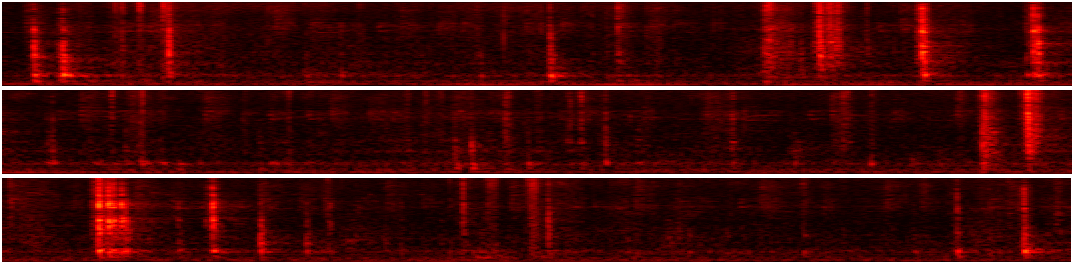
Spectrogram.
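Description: Irregular small clicks and taps of a screwdriver and metal screws as self-tapping screws are undone from a PTZ camera's cable tidy, with the loudest click a little past eight seconds in.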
